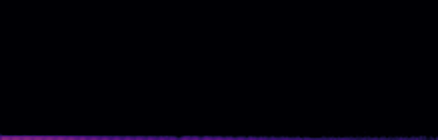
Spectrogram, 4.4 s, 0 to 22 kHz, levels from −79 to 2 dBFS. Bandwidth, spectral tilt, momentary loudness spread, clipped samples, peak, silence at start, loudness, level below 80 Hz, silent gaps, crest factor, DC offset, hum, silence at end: over 20 kHz; -8.5 dB/octave; 14 LU; under 0.1%; -42 dBFS; 0 s; -59 LUFS; -78 dBFS; none; 16 dB; under 0.1%; none; 0 s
